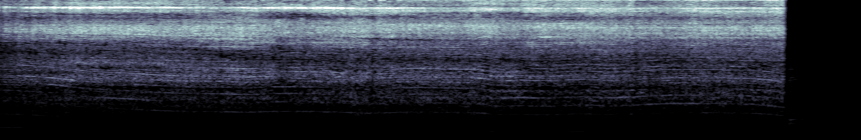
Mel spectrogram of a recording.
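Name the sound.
Dremel diamond cutting bit cutting peel and stick marble tile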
